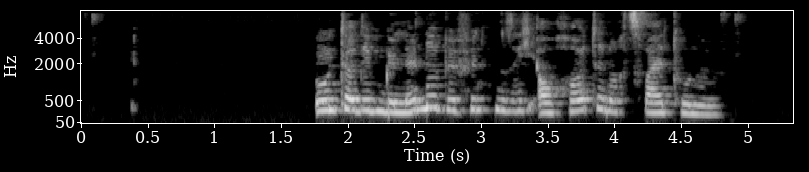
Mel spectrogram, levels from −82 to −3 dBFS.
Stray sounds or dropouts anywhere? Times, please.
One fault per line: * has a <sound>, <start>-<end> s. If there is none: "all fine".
all fine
